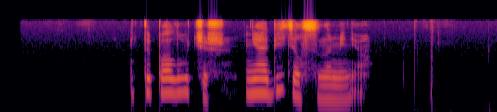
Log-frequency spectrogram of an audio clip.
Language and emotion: Russian, neutral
